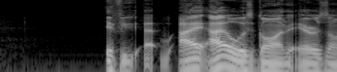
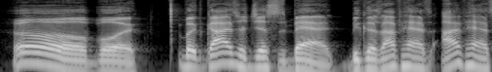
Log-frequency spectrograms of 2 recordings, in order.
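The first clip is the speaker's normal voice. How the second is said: loud exasperated; 5 semitones higher, 7 dB louder than usual. Real, not acted. Exasperated outburst after laughter.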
